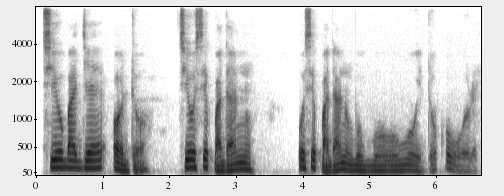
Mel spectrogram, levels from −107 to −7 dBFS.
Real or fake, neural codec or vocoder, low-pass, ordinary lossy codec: real; none; none; none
